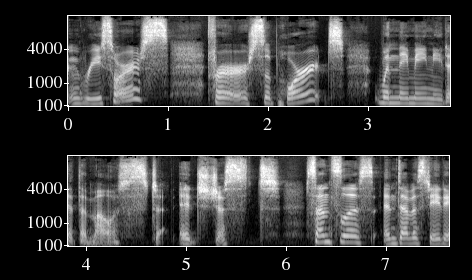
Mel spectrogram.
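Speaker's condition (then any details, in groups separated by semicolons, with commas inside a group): No condition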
